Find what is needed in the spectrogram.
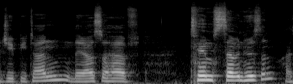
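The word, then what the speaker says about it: Sevenhuysen: They also have Tim Sevenhusen.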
